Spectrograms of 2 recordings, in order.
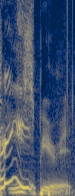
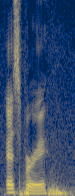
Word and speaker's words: Esprit: I always read it as E-Spirit. Esprit. Esprit. The T is silent.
